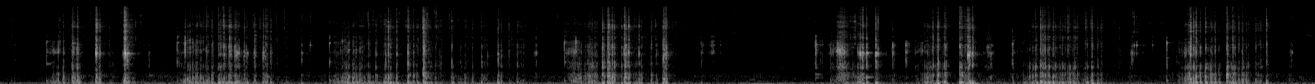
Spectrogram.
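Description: A craft knife blade scrapes a thin oval slab of dry, solid pink rose soap into curls, producing bursts of dry, crackly rasping with a soft low body and brittle high crunch. The strokes come in repeated passes separated by brief quiet gaps.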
